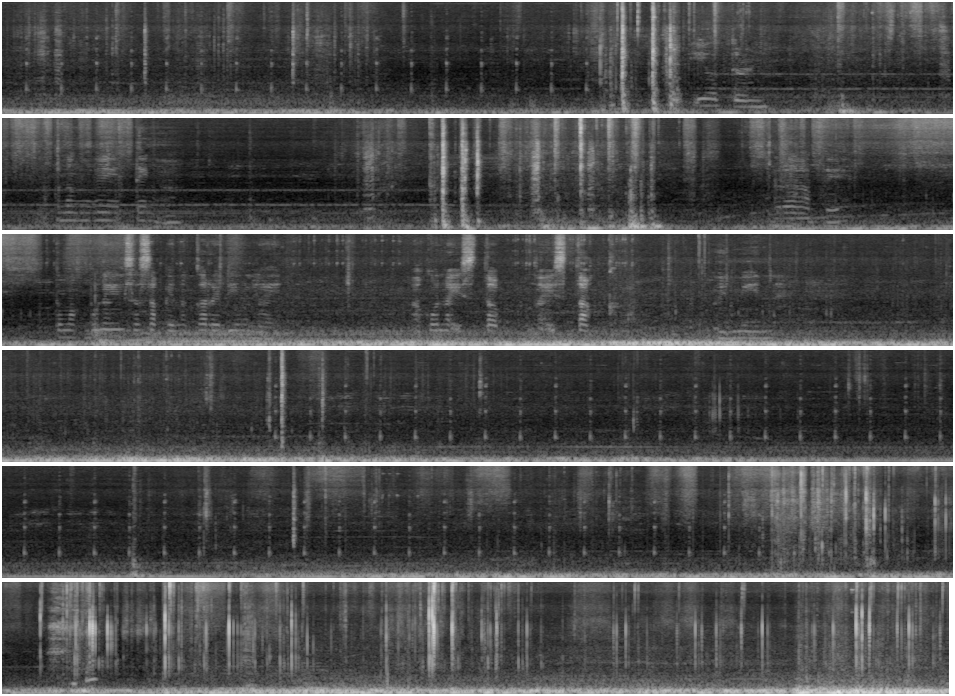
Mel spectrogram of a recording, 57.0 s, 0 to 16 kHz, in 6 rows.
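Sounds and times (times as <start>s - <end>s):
engine and road rumble: 0.0s - 57.0s
turn signal ticking: 0.0s - 57.0s
rough irregular noises: 44.8s - 57.0s.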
